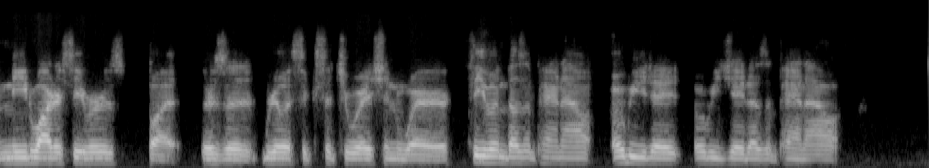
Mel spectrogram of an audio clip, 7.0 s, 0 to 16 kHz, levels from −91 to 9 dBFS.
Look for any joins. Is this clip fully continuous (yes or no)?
no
